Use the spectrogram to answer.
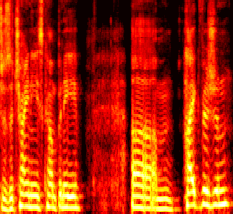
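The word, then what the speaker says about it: Hikvision: Um Hikevision, it looks like it's spelled like Hickvision, it's Hikevision, also a Chinese company.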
